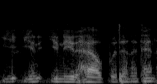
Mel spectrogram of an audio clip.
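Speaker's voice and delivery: hushed whisper. Someone behind an investigating character offers help, whispering. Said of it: "behind me whispering and asking what I'm doing".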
